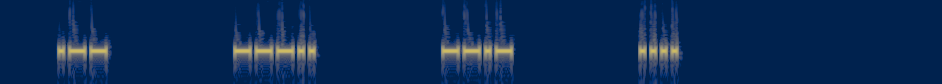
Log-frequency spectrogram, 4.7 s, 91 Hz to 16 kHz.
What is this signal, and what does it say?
Morse code, heard as a keyed tone, about 46 wpm, spaced as for 12 wpm, 700 Hz. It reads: W8QH
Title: USA Call Signs - 4 Characters - 8x Character Spacing - 45wpm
